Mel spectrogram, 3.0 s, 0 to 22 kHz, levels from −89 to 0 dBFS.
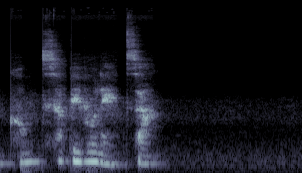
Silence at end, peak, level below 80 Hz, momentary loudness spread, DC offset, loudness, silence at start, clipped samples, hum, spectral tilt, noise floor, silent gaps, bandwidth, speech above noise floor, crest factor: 1.4 s; -12 dBFS; -68 dBFS; 9 LU; under 0.1%; -30 LUFS; 0 s; under 0.1%; none; -4 dB/octave; -68 dBFS; none; 18 kHz; 37 dB; 22 dB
